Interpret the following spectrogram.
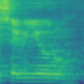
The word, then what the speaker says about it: seviyorum: Bahasa Turkinya aku mencintaimu itu seni seviyorum. Seni seviyorum. Tulisannya Seviyorum itu tulisnya pakai V ya, karena di bahasa Turki itu nggak ada huruf W, pakainya V.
